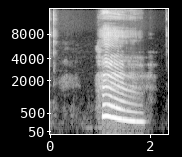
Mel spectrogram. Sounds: Sigh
